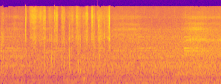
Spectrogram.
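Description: Amtrak passenger train moving along the track next to the platform, a steady low rumble with a run of light sharp clicks between about half a second and two seconds in.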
